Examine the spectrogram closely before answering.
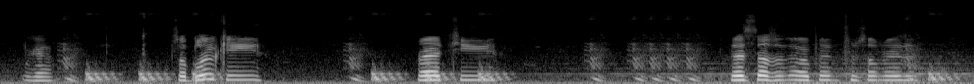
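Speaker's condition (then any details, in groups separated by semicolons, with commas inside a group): Cerebral palsy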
